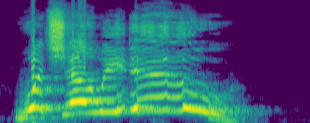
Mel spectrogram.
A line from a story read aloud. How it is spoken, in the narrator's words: many in the crowd were so convicted of their guilt that they interrupted Peter's sermon and cried out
